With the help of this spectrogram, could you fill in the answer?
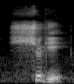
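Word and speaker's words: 主義: 슈기.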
